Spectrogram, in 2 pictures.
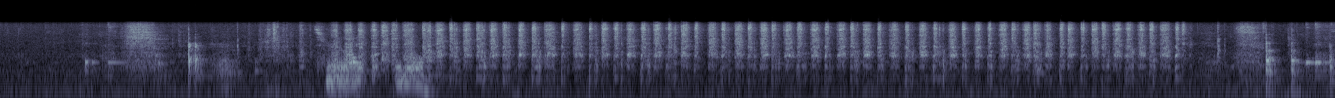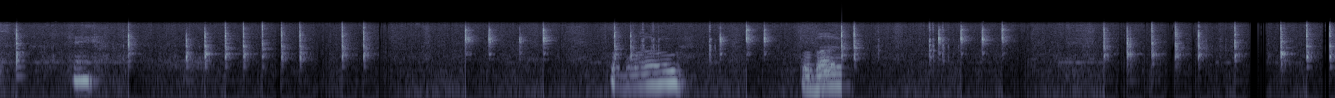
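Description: A hand scraper scraping the inside of a violin back plate, thinning the wood to tune the plate's tap tone. It makes a quick, even run of strokes, about six a second, for several seconds, then slower single strokes with pauses.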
